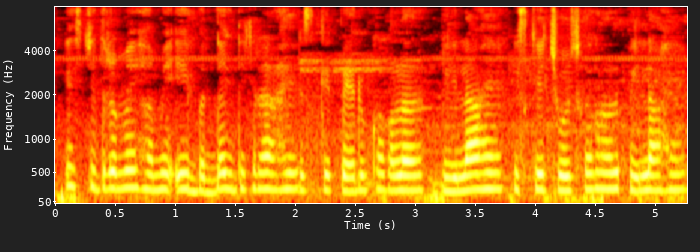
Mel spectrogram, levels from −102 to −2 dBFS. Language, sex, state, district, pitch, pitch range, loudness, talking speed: Hindi, female, Bihar, Jamui, 240 Hz, 225-245 Hz, -16 LUFS, 240 wpm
